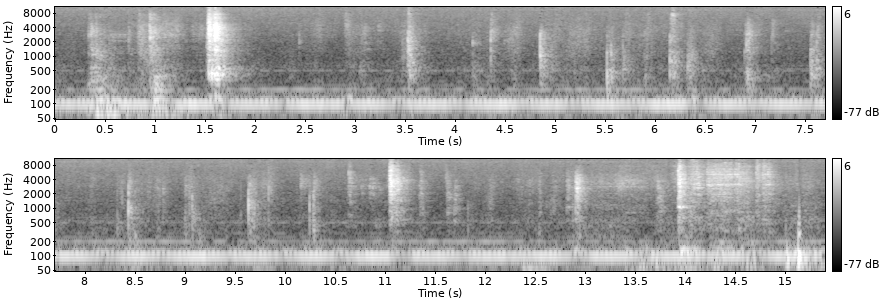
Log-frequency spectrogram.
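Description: An office door is released by a button press and opened, then a series of sharp, evenly spaced footsteps as someone walks in, all over a steady low electrical hum, with no talking.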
